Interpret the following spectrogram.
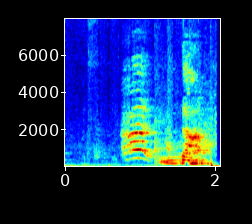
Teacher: So the tip of the tongue, rising and nearly touch the alveolar ridge. Nếu mà âm M mình sử dụng âm hai môi thì âm N sẽ là the tip of the tongue là đầu lưỡi chạm lên nuốt ha, sẽ có là N.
